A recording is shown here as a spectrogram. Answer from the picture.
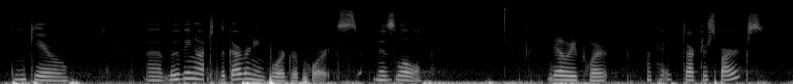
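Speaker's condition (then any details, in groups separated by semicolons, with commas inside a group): No condition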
